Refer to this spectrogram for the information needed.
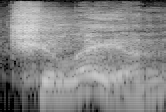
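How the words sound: It is said with an American pronunciation. "as Americans say"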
